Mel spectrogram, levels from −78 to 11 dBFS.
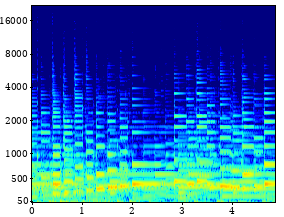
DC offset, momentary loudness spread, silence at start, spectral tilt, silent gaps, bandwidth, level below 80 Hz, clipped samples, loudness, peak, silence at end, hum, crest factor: under 0.1%; 5 LU; 0 s; -7.5 dB/octave; none; 9 kHz; -40 dBFS; under 0.1%; -22 LUFS; -6 dBFS; 0 s; none; 14 dB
